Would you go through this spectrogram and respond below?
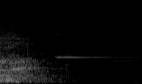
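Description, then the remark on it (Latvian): A single electronic bell tone, the voting signal in a parliament, rings out with a bright initial strike, then fades into a lingering steady hum over about a second and a half, fairly quiet and with no talking. “Lūdzu zvanu.”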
